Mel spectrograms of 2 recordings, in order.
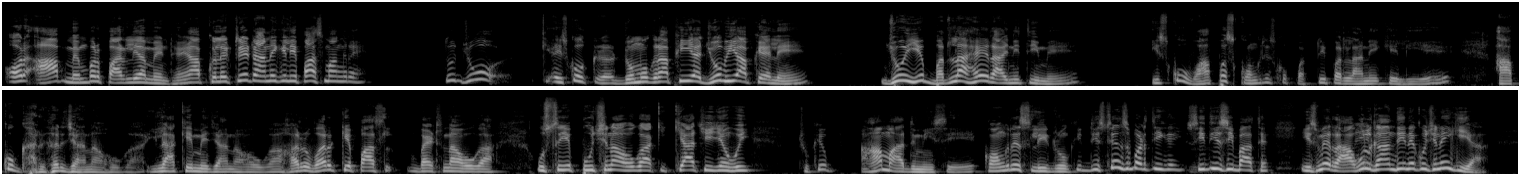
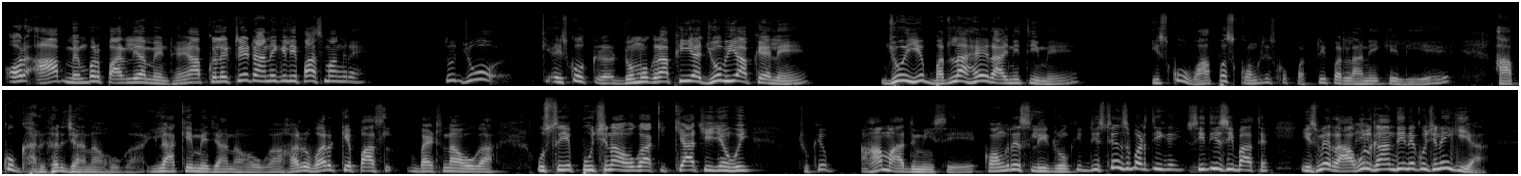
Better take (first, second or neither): neither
